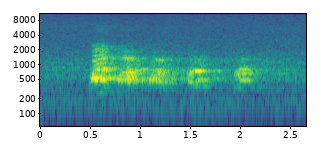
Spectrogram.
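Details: A dog barking at night: one sharp bark, then a drawn-out, wavering bark and two shorter falling yelps, all within about a second and a half, over a steady low background hum.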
